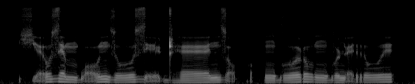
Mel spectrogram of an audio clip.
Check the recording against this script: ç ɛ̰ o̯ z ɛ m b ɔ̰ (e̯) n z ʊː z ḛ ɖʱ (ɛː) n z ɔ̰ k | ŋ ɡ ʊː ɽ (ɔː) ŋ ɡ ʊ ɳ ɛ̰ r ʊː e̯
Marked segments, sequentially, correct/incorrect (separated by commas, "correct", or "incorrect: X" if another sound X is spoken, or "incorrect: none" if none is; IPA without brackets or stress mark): incorrect: o̯, correct, incorrect: ʊː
